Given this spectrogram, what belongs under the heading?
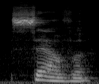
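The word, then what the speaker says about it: servent: Nu servon vous serve, il serve. Voy a pronunciar esta V.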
